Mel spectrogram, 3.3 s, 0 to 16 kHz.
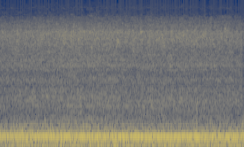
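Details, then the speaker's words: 1985 Chevy Blue Bird pickup, 366 gas V8, started instantly on choke, set at about 1200 rpm fast idle warming up before a trip, fluids good; smooth, even rumble with no ticks, knocks or misfires, normal warm-up idle. "Again, got a 366 gas in it. She sounds good. Fluids are all good. Warm it up, and we're gonna roll out."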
